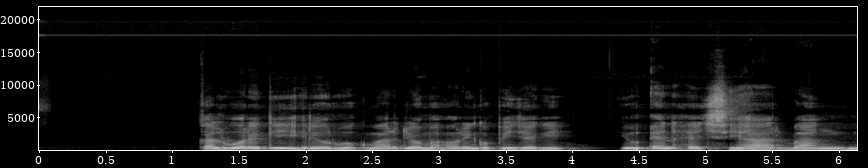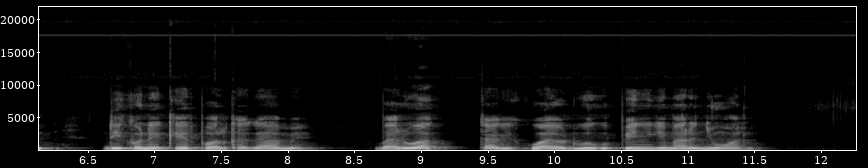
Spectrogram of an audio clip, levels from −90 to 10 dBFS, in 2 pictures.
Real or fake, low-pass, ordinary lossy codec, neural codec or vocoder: real; 19.8 kHz; none; none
